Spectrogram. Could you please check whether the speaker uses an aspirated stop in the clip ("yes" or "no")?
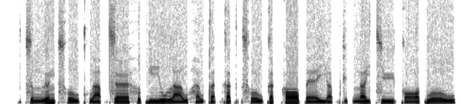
yes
